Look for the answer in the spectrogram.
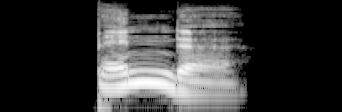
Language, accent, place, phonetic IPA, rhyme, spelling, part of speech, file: German, Germany, Berlin, [ˈbɛndə], -ɛndə, bände, verb, De-bände.ogg
- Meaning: first/third-person singular subjunctive II of binden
